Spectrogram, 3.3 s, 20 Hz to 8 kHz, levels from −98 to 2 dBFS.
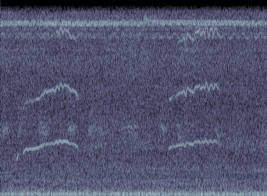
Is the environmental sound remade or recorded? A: recorded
